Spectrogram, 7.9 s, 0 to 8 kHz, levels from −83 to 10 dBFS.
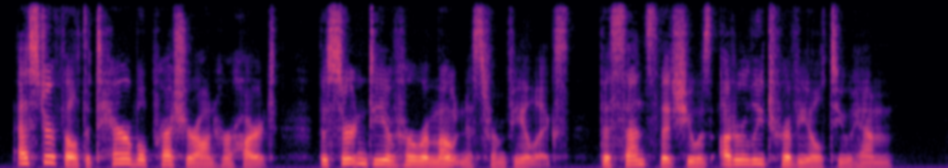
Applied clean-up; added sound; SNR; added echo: none; none; none; none.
